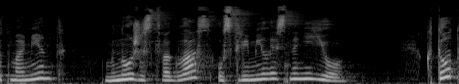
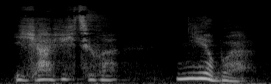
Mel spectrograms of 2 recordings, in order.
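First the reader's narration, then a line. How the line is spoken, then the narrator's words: Weak but joyful. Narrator (Russian): мать, слабым голосом, но с огромной радостью сказала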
